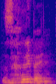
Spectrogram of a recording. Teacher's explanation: we get a voiced H in the middle of a word.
